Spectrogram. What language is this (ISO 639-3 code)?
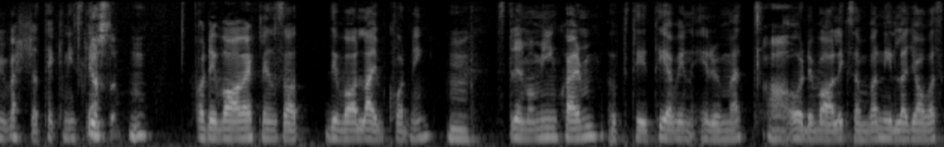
swe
